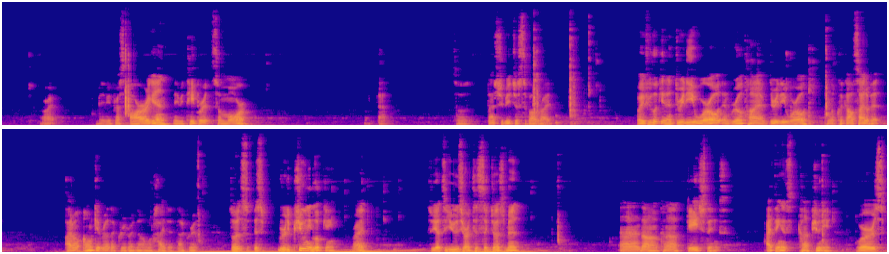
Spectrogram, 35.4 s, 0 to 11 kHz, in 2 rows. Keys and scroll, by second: 2.3 r, 10.5 space.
